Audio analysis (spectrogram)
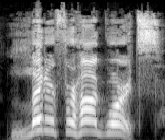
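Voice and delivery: high, slow call into the sky. A narrator's reading. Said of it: "Calling out".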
